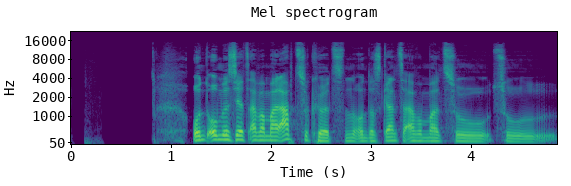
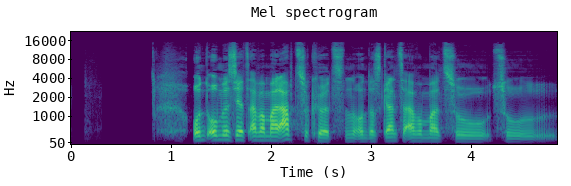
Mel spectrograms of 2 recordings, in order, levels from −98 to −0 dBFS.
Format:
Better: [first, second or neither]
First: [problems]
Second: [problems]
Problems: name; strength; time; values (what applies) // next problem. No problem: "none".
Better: first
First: none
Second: thin; very; fading below 500 Hz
